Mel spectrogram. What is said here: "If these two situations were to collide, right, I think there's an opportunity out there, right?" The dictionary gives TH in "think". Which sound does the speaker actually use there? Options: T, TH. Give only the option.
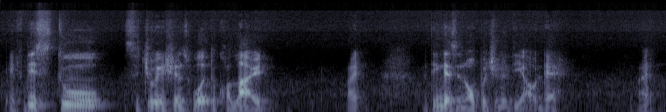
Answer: T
